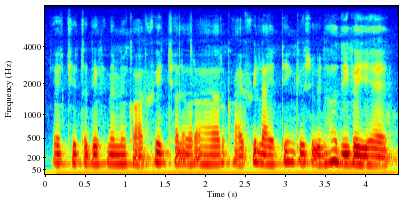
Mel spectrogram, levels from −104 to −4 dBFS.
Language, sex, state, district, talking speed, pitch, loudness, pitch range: Hindi, male, Jharkhand, Deoghar, 230 wpm, 125 Hz, -15 LUFS, 120-135 Hz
